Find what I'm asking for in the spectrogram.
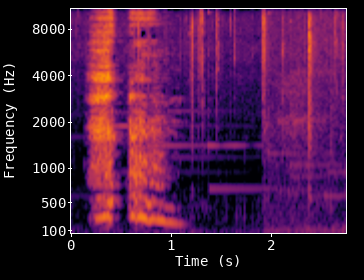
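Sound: throat clearing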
